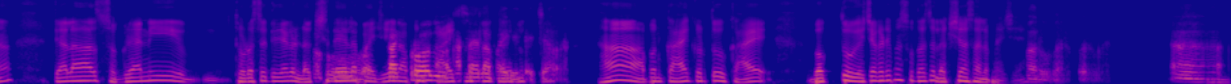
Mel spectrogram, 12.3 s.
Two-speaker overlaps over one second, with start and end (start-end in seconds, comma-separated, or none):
3.2-5.6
